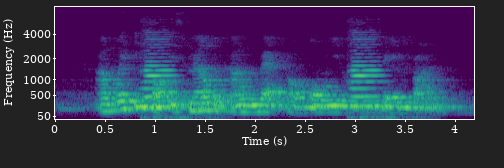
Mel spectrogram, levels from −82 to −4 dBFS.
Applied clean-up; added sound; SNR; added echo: none; Wind instrument, woodwind instrument; 6 dB; reverberation time 1.2 s.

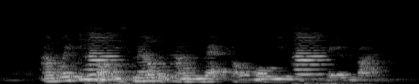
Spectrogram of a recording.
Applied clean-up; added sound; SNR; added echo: classical method WPE with log-MMSE.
